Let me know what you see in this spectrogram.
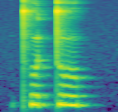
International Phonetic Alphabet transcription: t̪ʰu˦t̚t̪u˦p̚

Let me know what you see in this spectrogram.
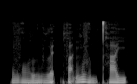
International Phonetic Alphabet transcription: vɔ̤˨˩lṳ˨˩lə˦˥t̚ fa̰˧˥ŋvə̤˨˩mt̪ʰa˧j

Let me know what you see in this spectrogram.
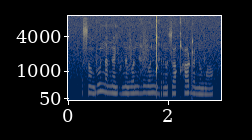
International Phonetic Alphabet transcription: sɔ̃ɡu nʌnə̃ jɔ̤nə̃vʊ nə̤ vʊ ŋ͡ǃə̤rũsu qʰu ɖə˞nũvɔ̃

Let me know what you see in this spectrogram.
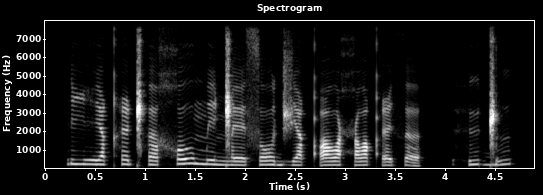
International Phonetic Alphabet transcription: ɾiɦeqʰiǁʰɐ χomeŋ͡ǁɛ sɔd͡ʒɛ qʼɔ ħɔqʼiθɐ | hʉɡ͡ǁɯ

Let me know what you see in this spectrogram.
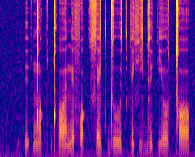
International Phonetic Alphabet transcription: ʔɨʔŋ͡ǃɔk ǃʼɔɐ̯nɘ fɔksɘːtʲ duːtʲpəfʲe ɡɨpʲoː ǀɔ

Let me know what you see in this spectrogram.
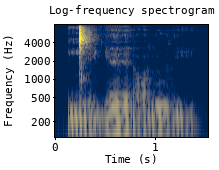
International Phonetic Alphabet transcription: ŋ͡ǀe˩˧˩ʎɛː˥˧ɾɔ˩˧˩lu˥˧ li˩˧˩

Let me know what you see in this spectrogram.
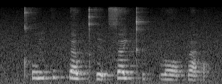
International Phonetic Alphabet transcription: tʰo˦˥mku˦˥k̚la˧wkʰe˨˩ʔ sa˥˩jkʰɯ˨˩k̚plɔː˨˩pa˨˩ʔ

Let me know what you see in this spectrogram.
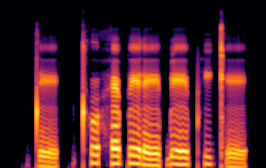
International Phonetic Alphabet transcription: te˨ | tʰʊ˦hɛ˦pe˦˨ɾeː˨ ɓeː˦pʰi˦kʼe˨

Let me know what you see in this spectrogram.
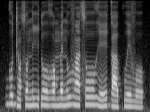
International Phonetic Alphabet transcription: ɡo˦d͡ʒɔ̃˨so˧niː˧ ɗoː˧ɣɔ˧mɛ˧nu˦ vã˧ soː˦ɣeː˨˦ɡaː˨ kʷeː˧vo˨

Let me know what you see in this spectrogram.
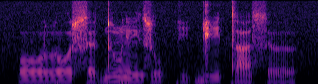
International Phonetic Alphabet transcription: oː˨lo˨˦ sə˨dũ˦ ɾĩ˧zu˨˦ki˨ ɡi˦ ta˨sə˨

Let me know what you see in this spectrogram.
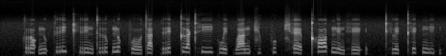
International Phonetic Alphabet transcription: krɔ˨˩ʔnu˨˩ʔkri˦˥ʔ kʰri˨˩n tru˦˥k̚no˥˩k̚ foː˩˦ta˨˩t̚pre˦˥k̚ tɯ˧a̯kʰiː˧kwe˨˩k̚ wa˦˥n t͡ɕu˨˩k̚fu˦˥k̚t͡ɕʰɛː˨˩p̚ kʰɔː˥˩t̚ŋe˨˩nhe˨˩ʔ | kʰle˨˩k̚tʰe˦˥k̚ ŋi˨˩ʔ

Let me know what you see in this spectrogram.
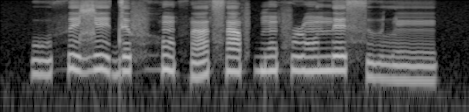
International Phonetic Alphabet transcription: u˨˩˦θe˥˨ɮe˥˨dɛ˥˨f hõ˥˨θã˩˥ sã˦f bõ˦fɹõ˦nɛ˦ sɯ˨˩lẽ˨˩

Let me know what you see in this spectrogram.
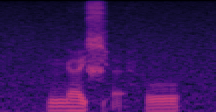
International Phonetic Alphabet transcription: ŋæ˧ɕæ̰˧˩ho˧

